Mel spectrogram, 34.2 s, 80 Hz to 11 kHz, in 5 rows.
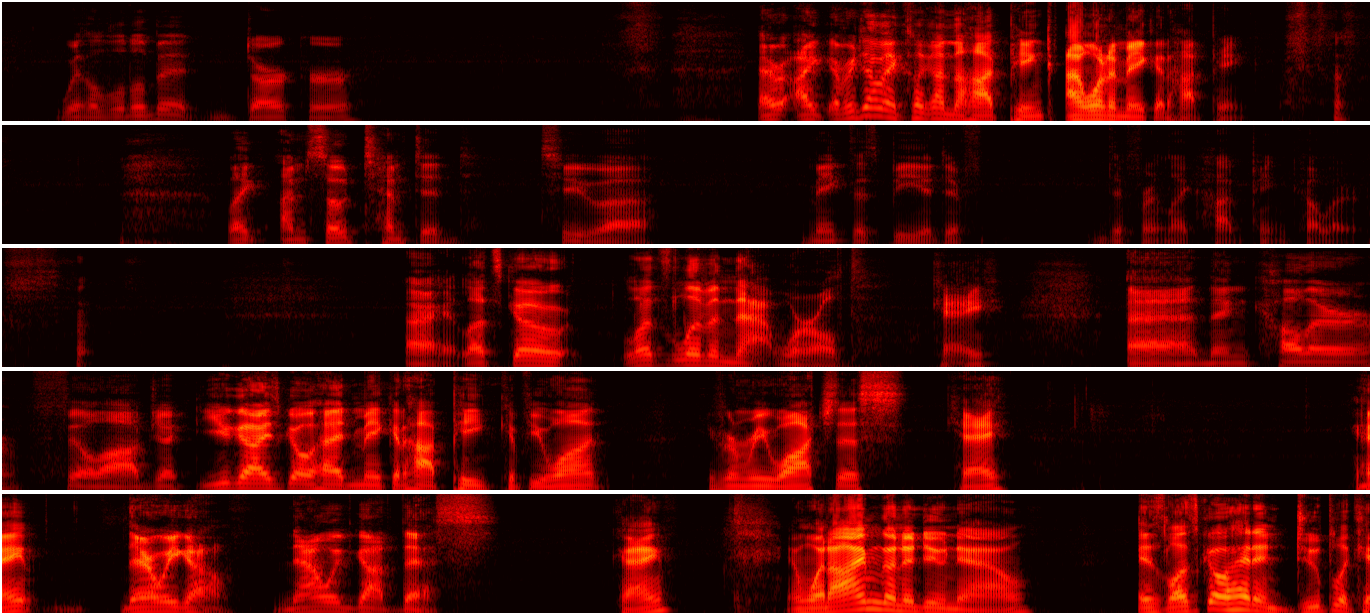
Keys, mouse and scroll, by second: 0.5 click, 6.4-16.9 drag, 20.0 click, 29.1 click, 29.3 shift+f, 31.9-34.2 drag.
